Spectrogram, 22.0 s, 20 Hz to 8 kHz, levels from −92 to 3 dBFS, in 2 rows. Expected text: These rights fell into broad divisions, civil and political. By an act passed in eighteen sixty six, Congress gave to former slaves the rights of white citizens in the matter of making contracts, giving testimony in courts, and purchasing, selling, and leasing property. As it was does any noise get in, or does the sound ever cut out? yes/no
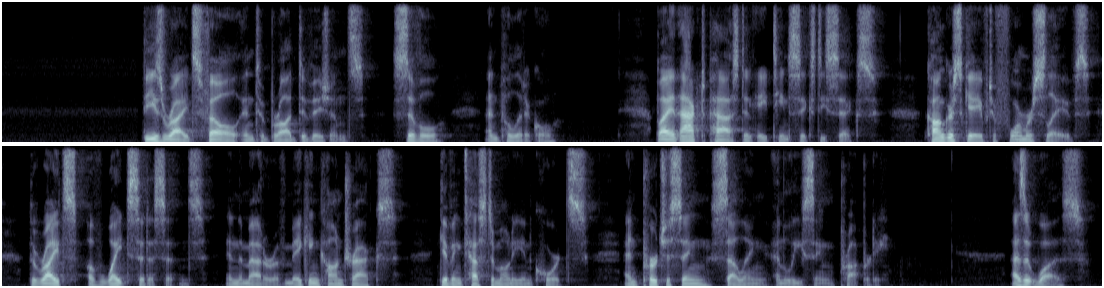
no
